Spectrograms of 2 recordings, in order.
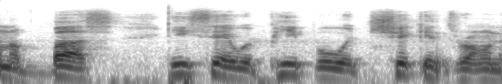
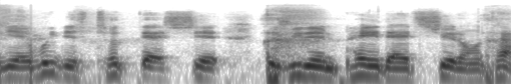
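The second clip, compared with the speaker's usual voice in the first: dismissive, snide tone loaded with attitude; 3 dB quieter than usual. Retelling what the people on the phone said: imitating attitude-filled tone. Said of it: "they said it with stank on it".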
